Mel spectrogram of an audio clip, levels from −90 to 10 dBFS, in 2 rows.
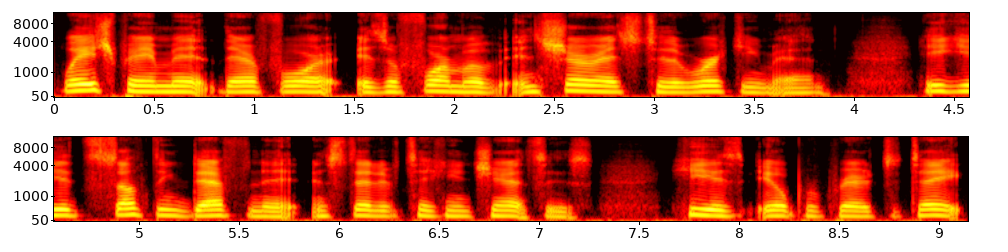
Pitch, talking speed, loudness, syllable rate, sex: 175 Hz, 165 wpm, -19 LUFS, 5.4 syllables/s, female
